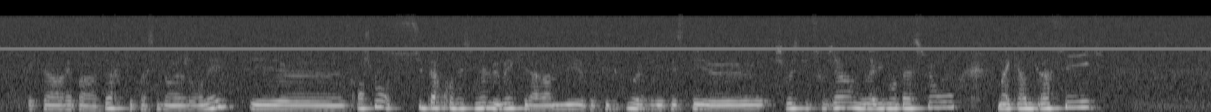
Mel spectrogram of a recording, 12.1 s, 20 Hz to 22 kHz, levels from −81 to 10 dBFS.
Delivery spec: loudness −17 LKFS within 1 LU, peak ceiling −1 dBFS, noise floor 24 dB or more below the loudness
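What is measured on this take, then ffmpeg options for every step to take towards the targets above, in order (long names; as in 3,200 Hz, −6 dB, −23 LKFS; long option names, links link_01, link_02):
interfering tone 3,700 Hz; level of the tone −30 dBFS; background noise floor −32 dBFS; target noise floor −46 dBFS; integrated loudness −22.0 LKFS; sample peak −7.5 dBFS; target loudness −17.0 LKFS
→ -af "bandreject=frequency=3700:width=30"
-af "afftdn=noise_reduction=14:noise_floor=-32"
-af "volume=5dB"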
